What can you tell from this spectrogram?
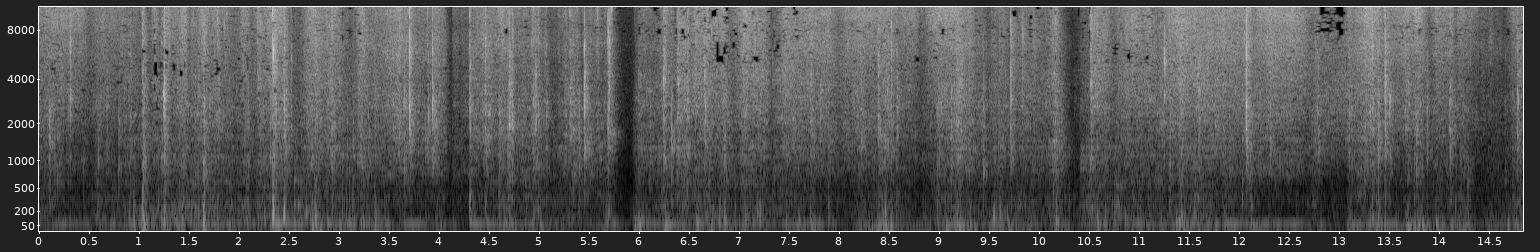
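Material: Paper.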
